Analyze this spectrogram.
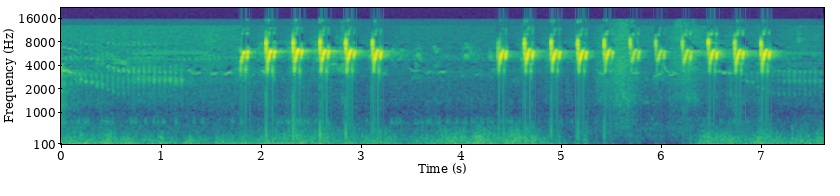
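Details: Tawny-flanked prinia at a waterhole in a private game reserve on a chilly January sunrise gives quick, high, hiccupping notes in two bursts of about six, roughly four per second, over a low rumble.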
